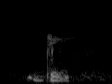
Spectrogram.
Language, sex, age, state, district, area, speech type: Urdu, female, 30-45, Delhi, South Delhi, urban, conversation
